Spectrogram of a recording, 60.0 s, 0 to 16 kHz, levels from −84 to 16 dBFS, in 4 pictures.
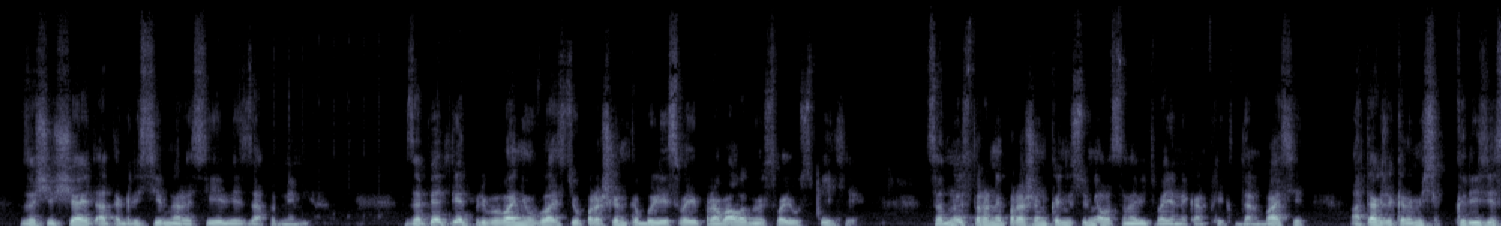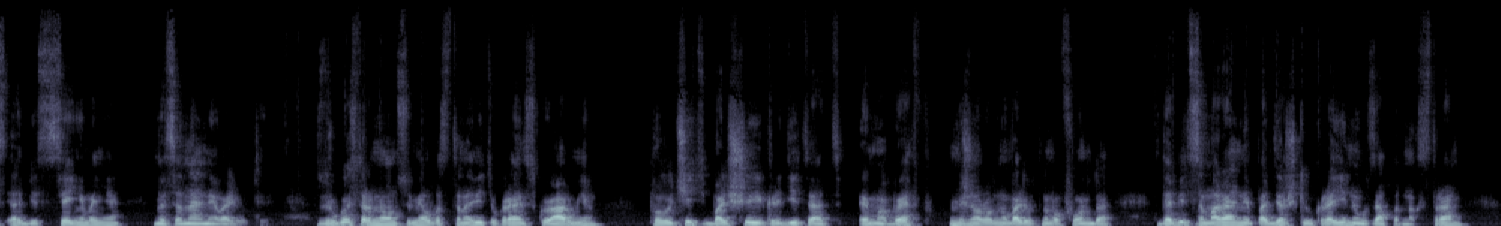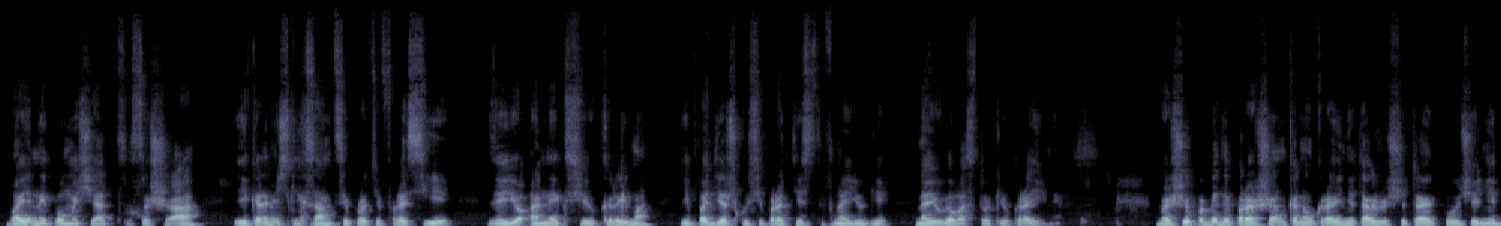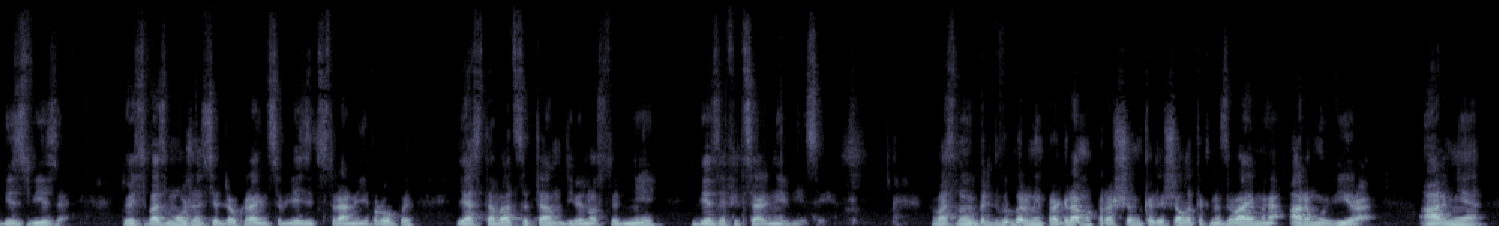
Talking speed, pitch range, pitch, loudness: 125 wpm, 120-140 Hz, 130 Hz, -20 LUFS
